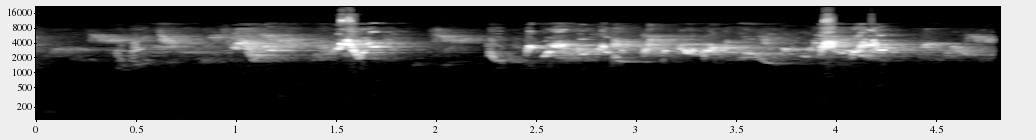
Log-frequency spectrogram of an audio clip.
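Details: Red-whiskered bulbul, Indonesian bird with large red patch, delivering a run of dense chattering and warbling phrases with quick high peaks, over a faint low hum.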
